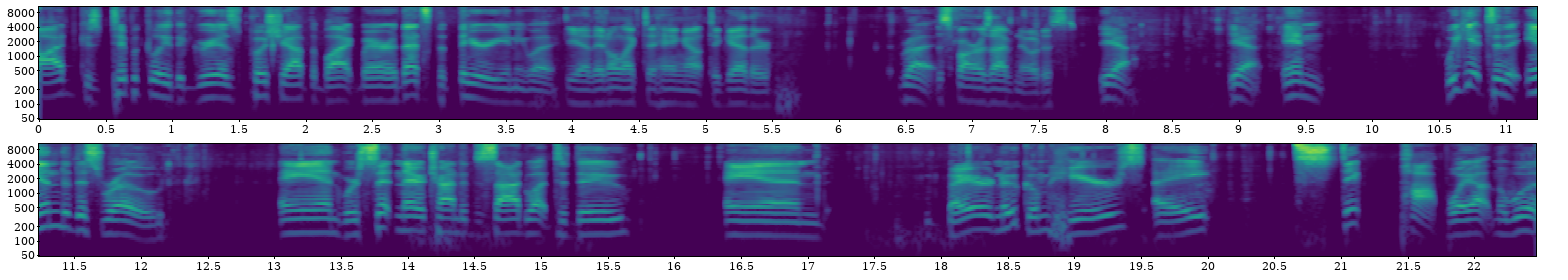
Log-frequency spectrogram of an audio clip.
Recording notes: This is an in-the-field recording of the Bear Grease [Render]!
